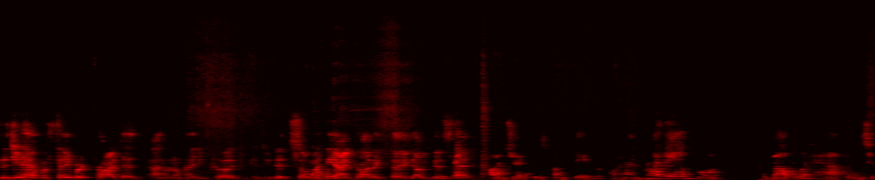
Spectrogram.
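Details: Adults in conversation, likely two speakers in an interview; normal conversational speech.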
